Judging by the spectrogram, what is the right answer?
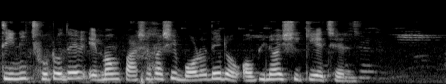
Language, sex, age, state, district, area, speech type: Bengali, female, 30-45, West Bengal, Malda, rural, read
